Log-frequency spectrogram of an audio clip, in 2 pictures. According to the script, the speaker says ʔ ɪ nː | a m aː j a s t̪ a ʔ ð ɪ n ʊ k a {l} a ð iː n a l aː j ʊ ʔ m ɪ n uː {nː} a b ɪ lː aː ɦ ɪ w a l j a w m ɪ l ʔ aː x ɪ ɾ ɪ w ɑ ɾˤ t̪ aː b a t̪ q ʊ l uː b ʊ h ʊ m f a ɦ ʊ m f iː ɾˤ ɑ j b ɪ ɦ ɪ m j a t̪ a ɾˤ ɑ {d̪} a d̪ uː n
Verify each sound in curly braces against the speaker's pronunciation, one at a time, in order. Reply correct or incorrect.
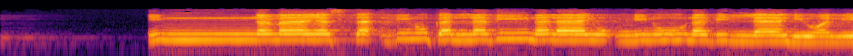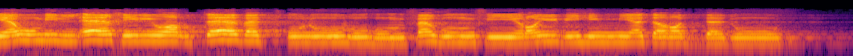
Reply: incorrect, incorrect, incorrect

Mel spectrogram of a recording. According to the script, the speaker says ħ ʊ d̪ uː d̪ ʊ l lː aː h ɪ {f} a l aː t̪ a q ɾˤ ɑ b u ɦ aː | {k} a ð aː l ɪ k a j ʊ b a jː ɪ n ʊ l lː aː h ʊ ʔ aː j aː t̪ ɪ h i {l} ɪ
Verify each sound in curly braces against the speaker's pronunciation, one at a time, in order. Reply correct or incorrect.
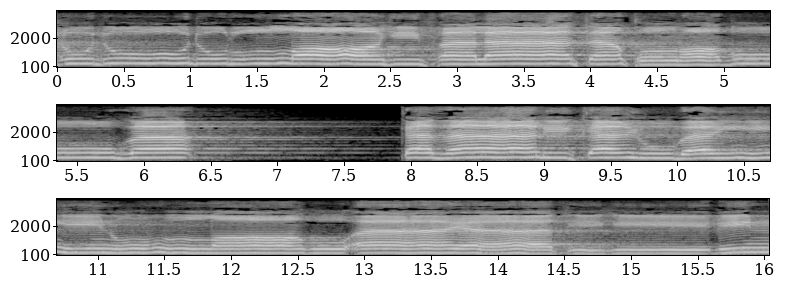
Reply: correct, correct, correct

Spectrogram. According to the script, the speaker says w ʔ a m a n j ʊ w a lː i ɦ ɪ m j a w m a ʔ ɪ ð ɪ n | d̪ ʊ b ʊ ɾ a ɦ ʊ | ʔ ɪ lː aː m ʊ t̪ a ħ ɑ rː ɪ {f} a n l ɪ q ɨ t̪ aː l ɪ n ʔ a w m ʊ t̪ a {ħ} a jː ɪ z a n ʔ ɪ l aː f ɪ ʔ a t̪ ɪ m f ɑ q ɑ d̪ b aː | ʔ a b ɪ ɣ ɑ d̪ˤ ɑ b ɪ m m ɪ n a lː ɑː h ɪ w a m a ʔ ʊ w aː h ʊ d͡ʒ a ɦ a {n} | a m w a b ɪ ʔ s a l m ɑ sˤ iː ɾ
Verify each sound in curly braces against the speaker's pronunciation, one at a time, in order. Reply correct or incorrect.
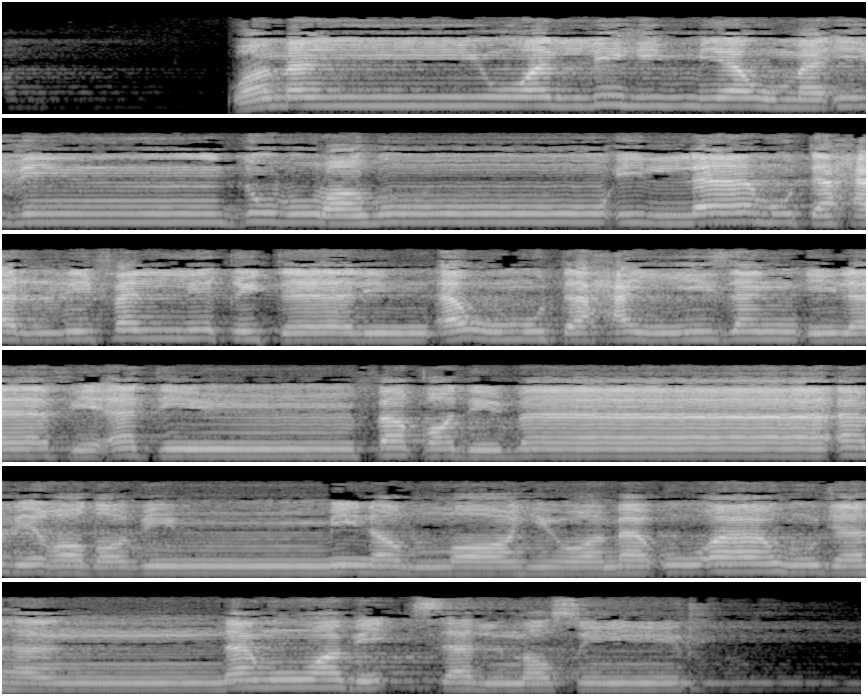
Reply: correct, correct, incorrect

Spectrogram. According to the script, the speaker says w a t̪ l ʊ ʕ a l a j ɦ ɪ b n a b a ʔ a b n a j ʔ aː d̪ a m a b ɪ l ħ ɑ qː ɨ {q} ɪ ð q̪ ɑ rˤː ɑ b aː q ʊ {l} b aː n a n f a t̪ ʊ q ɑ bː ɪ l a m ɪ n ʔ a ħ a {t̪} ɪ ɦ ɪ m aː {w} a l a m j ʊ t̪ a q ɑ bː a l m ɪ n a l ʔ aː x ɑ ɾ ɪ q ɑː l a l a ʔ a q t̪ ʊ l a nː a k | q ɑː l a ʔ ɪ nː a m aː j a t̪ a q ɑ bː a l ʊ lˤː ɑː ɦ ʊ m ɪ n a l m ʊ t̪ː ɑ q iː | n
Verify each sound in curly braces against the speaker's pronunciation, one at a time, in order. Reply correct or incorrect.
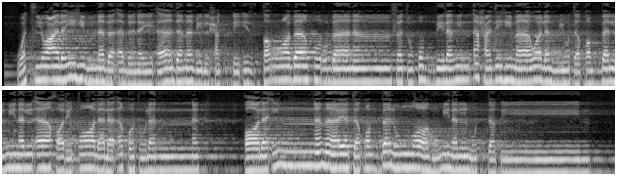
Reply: incorrect, incorrect, incorrect, correct

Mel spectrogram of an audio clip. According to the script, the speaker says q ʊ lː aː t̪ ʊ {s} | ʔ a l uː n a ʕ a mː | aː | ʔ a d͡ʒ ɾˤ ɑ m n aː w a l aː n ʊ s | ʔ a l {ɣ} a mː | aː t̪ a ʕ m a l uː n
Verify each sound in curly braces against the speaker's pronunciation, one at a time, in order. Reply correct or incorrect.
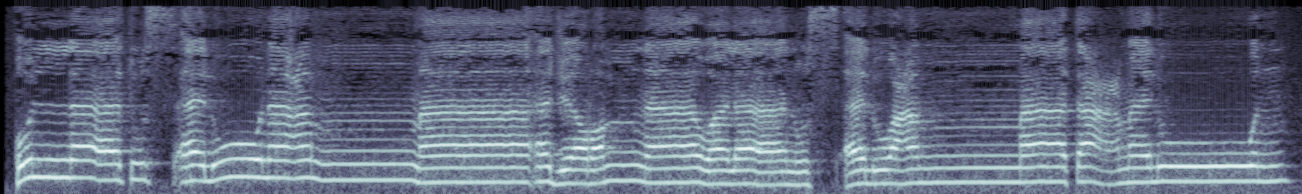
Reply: correct, incorrect

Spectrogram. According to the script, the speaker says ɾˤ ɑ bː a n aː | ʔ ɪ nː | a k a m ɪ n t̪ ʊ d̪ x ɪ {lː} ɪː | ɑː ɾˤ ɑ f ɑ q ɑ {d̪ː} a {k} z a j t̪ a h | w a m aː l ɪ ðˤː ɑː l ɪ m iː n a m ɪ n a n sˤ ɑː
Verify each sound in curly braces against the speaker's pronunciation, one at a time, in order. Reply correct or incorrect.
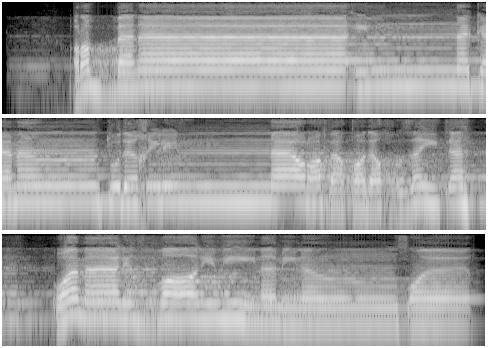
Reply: incorrect, incorrect, incorrect

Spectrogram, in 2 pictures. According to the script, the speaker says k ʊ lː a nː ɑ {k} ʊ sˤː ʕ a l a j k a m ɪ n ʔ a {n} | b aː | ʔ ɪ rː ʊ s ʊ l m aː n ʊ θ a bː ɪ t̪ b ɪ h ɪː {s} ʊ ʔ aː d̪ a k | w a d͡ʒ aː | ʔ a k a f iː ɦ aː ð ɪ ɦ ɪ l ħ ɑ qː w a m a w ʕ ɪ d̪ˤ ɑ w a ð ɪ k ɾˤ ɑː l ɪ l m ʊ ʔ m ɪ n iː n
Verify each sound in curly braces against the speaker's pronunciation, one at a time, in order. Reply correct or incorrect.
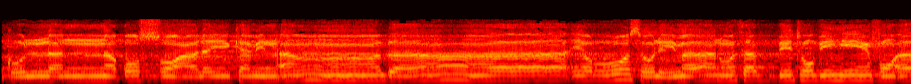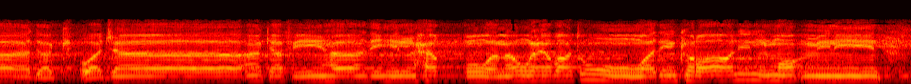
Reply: incorrect, incorrect, incorrect

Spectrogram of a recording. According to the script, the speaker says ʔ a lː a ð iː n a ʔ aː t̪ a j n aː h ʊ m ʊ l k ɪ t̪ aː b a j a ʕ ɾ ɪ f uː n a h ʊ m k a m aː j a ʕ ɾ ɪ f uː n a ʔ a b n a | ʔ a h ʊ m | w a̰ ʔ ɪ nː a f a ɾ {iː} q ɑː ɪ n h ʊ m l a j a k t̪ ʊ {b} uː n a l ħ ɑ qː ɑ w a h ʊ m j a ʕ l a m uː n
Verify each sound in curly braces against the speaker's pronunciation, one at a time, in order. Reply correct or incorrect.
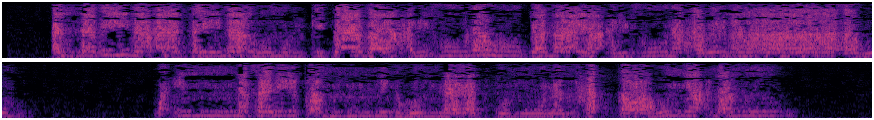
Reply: correct, incorrect

